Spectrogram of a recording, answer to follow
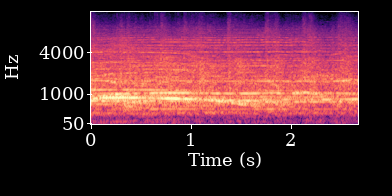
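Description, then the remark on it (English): A large crowd shouts and screams together in a loud, sustained roar, many voices blending into a dense wall of cheering that barely dips over a few seconds. “You're not just screaming to scream.”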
